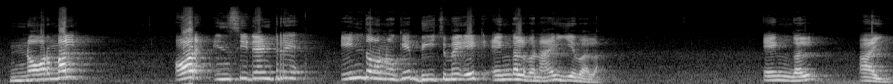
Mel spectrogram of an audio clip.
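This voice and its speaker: A man from India teaching a physics lesson, repeating key phrases and dictating definitions slowly word by word. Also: extremely high pitch, a bit bright. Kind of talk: classroom physics lesson in Hindi and English. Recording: echoey room.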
